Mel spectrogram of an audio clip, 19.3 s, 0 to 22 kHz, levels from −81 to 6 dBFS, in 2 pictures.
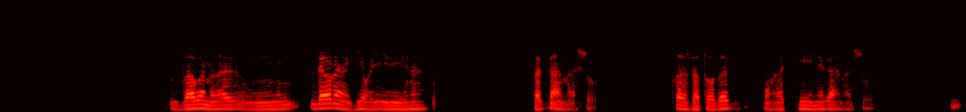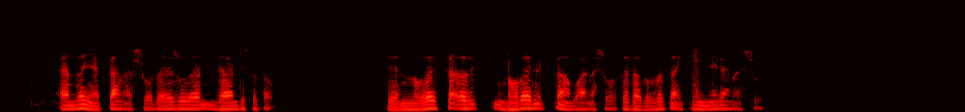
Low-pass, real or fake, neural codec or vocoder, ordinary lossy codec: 3.6 kHz; real; none; none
